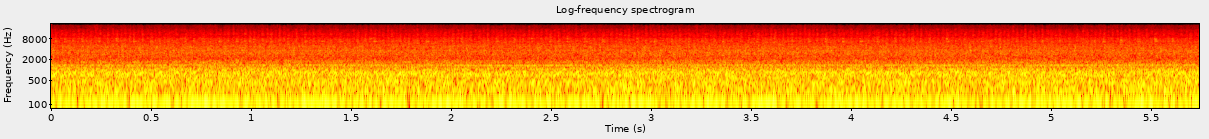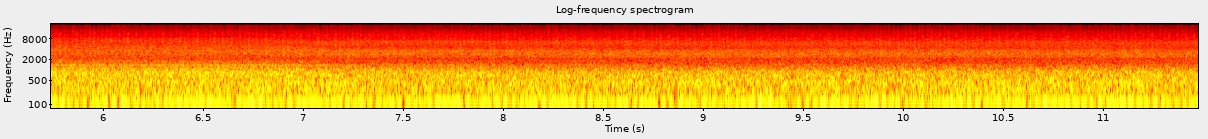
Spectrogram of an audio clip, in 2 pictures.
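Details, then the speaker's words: 1975 fuel-injected VW Beetle air-cooled flat-four after intake boot replacement, cold start with raised idle while warming up: even fast steady chatter, no misfire or stumble; engine sounds strong, valves sound good. "Well, you saw me work on this thing. Um, but it sounds strong. Valve sound good."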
